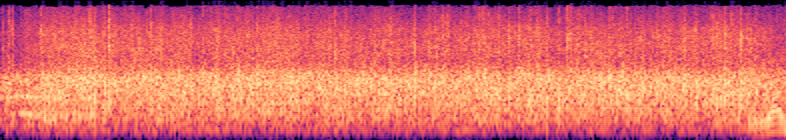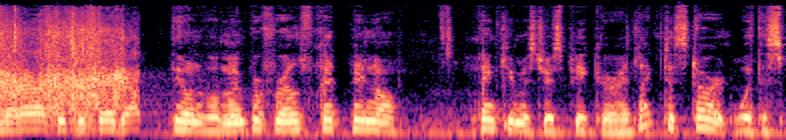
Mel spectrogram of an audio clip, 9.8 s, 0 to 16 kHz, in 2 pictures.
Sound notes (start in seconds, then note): 4.5 some Applause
